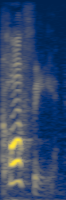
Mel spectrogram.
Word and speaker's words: Ko-fi: There's also Ko-fi, which I don't know how it's spelled. I think it's coffee with a K. Is it? Ko-fi.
